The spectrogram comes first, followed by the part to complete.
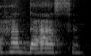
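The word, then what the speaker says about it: Hadassah: ela era judia e o nome dela se pronunciava era Radassa oi e ela foi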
